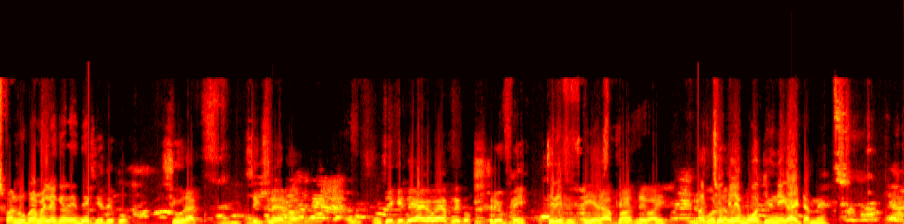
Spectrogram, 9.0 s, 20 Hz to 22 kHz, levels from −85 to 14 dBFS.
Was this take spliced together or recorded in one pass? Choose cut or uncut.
cut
